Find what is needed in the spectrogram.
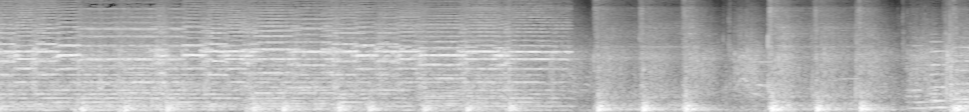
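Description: Massed Highland bagpipes playing a tune over a steady drum beat. About seven seconds in, the pipes cut off together and the drums carry on alone, striking about twice a second.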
